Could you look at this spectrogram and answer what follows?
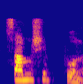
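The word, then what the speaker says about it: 삼십분: যেমন এটা প্রথমে বসলে প হতো, কিন্তু যখন একটা শব্দের মাঝে বা শেষে গিয়ে হবে তখন এইটার উচ্চারণ দ্বিত্ব, অর্থাৎ দ্বিত্ব করতে হবে। যেমন এটাকে পয়ে পয়ে করতে হবে, তাই এটার উচ্চারণ হবে শিবপুন, সামশিবপুন।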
